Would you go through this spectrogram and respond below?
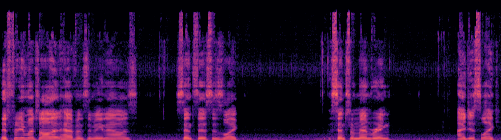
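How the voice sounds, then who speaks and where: A man talking casually and off the cuff to viewers, halting and often repeating his words. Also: on the high side, fairly even intonation, a little mellow, slight background noise. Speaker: spiritual video blogger. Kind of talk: casual unscripted monologue to viewers.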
